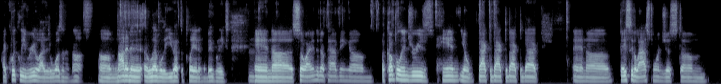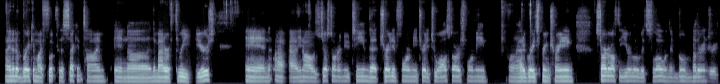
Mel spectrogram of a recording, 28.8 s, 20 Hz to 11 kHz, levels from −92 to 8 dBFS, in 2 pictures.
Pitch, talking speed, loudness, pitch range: 115 Hz, 230 wpm, -23 LUFS, 110-120 Hz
